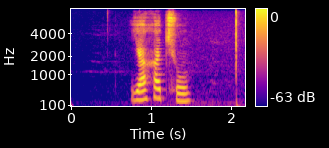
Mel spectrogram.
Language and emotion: Russian, neutral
